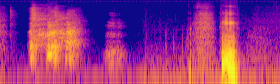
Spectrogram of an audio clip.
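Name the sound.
coughing and throat clearing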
